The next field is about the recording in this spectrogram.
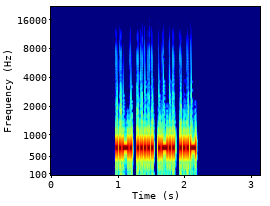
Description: Morse code, heard as a keyed tone, about 47 wpm, 700 Hz. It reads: F5LV
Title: DXCC-100 Call Signs - 4 Characters - 45wpm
